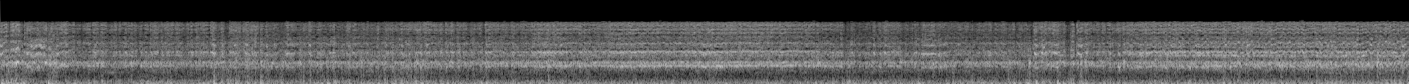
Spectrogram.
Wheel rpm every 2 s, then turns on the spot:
230, 230, 230, 230, 230, 230, 210.
none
